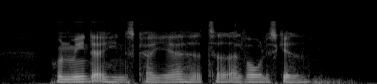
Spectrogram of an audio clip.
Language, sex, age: Danish, male, 20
